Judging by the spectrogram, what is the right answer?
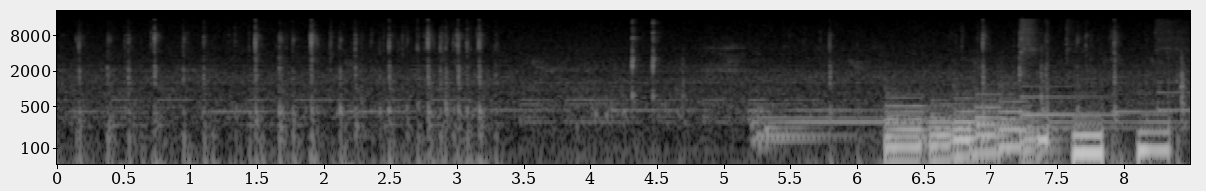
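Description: Computer keyboard keys pressed in quick irregular clicks and taps, soft at first, then joined by louder sustained tones and a heavier thump near the end.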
